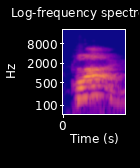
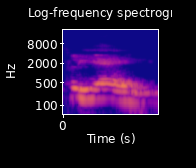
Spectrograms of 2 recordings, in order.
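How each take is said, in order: First: The word is said as one syllable. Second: The word is said as two syllables. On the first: The speaker calls it wrong. "mispronounce the words" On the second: The speaker calls it right. "two syllables"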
